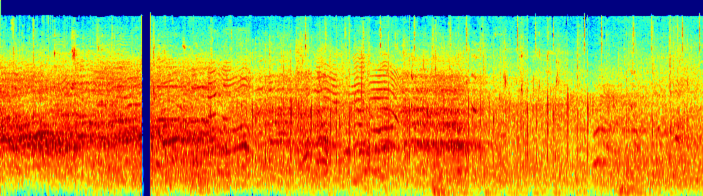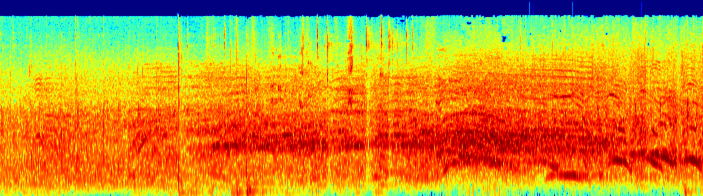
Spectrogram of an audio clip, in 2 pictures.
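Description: A crowd murmurs and cheers.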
